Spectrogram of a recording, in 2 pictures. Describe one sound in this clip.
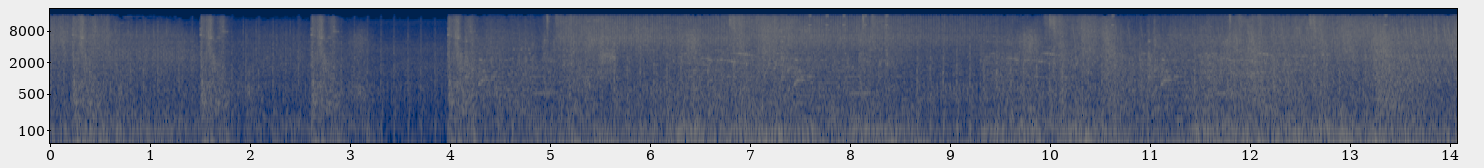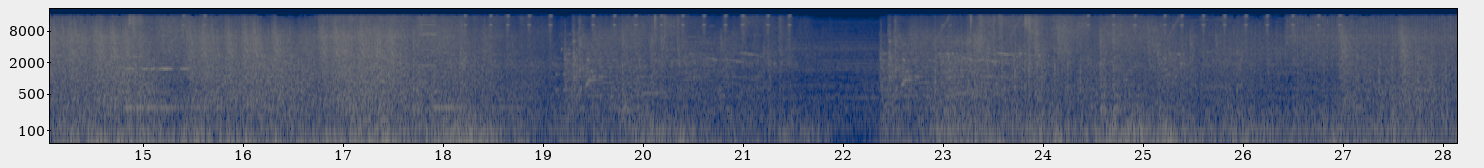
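Low explosions rumble in a game.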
